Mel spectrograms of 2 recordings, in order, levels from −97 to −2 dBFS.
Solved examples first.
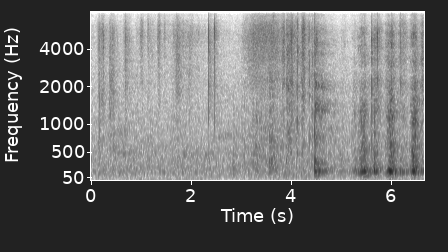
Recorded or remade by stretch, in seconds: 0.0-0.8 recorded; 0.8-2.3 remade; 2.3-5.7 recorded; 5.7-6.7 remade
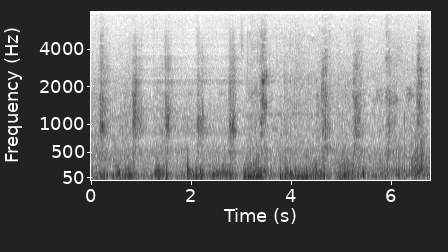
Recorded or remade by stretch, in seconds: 0.0-0.8 recorded; 0.8-3.1 remade; 3.1-6.8 recorded

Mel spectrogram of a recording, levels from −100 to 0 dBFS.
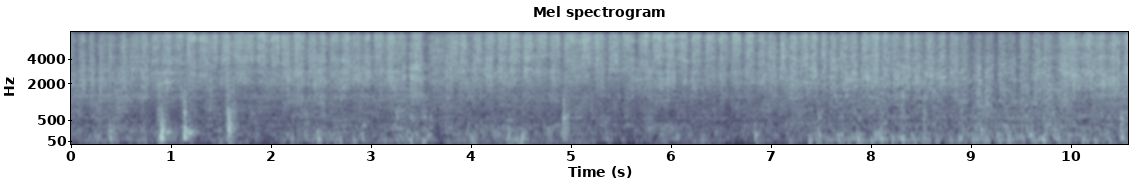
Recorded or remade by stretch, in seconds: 0.0-7.3 remade; 7.3-9.9 recorded; 9.9-10.6 remade

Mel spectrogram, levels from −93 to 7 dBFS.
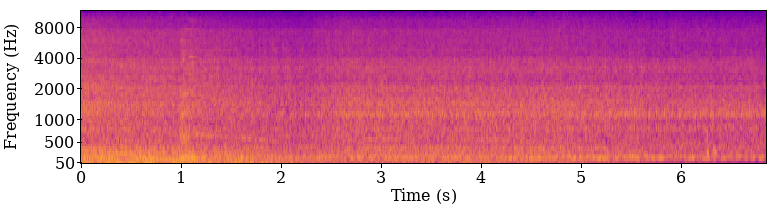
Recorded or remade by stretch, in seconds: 0.0-1.3 recorded; 1.3-2.3 remade; 2.3-3.3 recorded; 3.3-5.4 remade; 5.4-6.9 recorded

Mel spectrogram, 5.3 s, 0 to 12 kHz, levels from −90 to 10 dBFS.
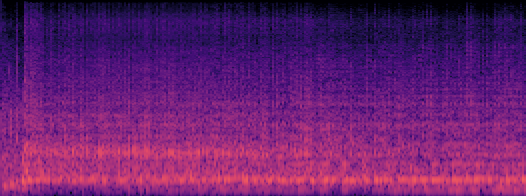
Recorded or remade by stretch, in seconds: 0.0-0.8 recorded; 0.8-2.1 remade; 2.1-5.3 recorded

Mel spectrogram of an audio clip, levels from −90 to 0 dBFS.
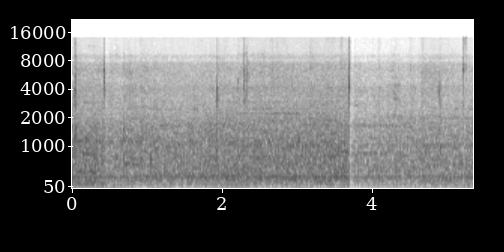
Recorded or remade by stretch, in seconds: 0.0-2.6 recorded; 2.6-4.2 remade; 4.2-5.3 recorded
